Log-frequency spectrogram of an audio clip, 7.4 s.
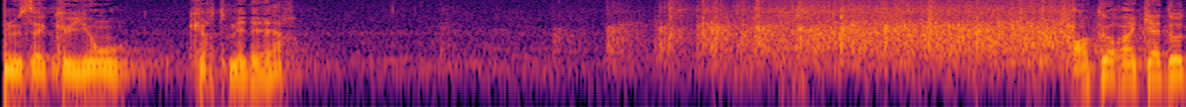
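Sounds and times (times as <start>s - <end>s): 
speech: 0.1s - 1.9s, 6.7s - 7.4s
audience applause: 3.4s - 7.4s.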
